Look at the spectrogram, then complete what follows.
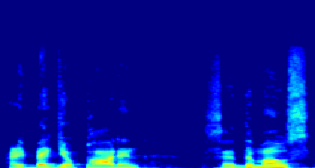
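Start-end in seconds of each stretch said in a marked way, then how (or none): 0.1-1.2 very polite, lightly voiced reproof; frowning politeness. A narrator's reading. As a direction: challenge it with careful courtesy. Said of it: "frowning, but very politely".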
